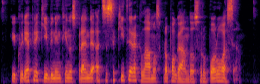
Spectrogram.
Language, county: Lithuanian, Kaunas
